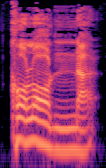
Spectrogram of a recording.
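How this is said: The stressed o is open, Roman style. This is how Romans usually say it. The speaker calls it wrong. "noi romani abbiamo questa bella pronuncia chiara, quindi, aperta"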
